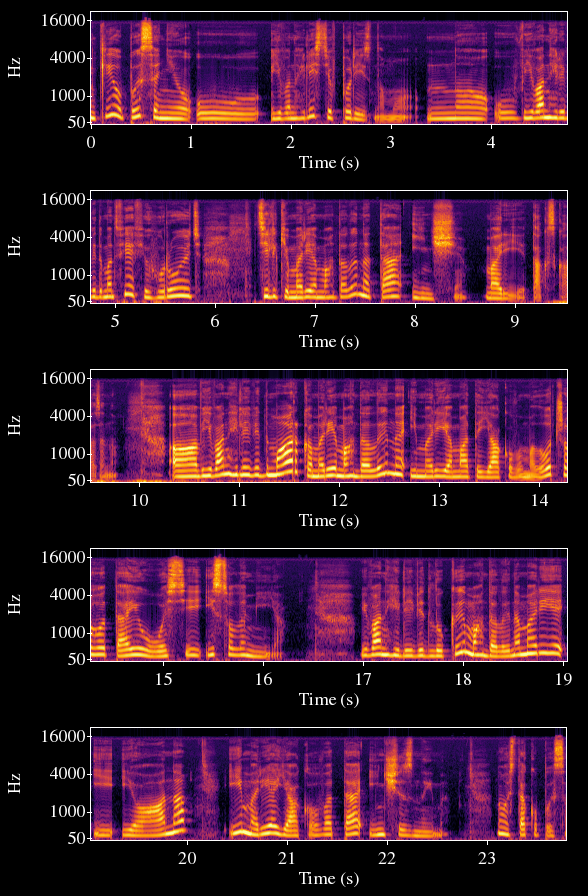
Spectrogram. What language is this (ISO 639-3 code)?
ukr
